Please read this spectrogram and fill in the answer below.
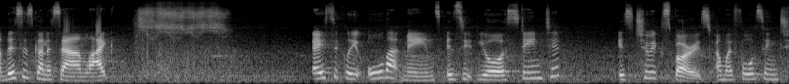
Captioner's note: gurgling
